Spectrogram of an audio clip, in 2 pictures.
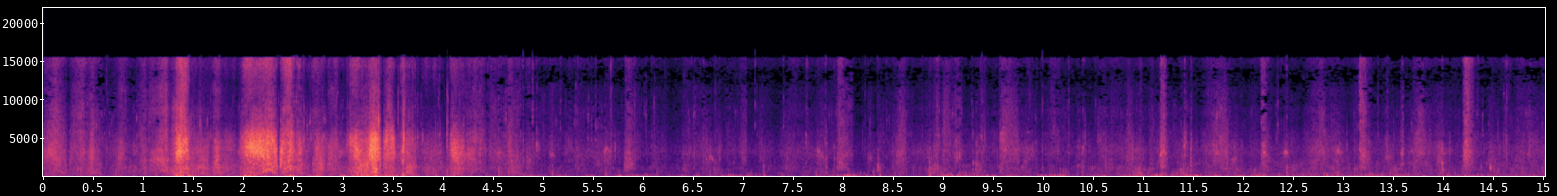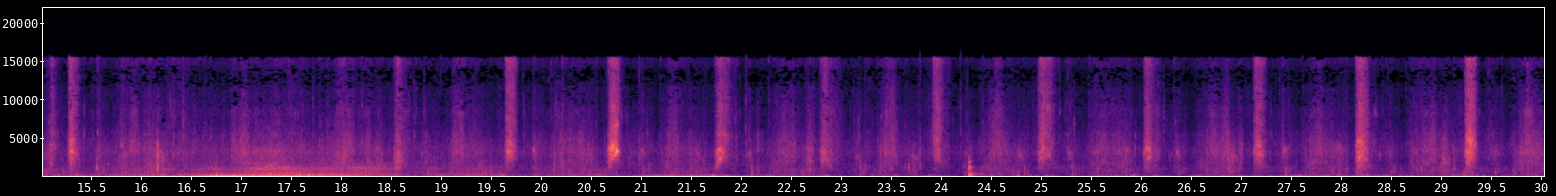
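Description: Footsteps on a pavement with the rub and knock of a hand-held phone, as the phone is carried while walking. A louder rustling burst comes near the start, and a low rumble swells and fades just past halfway.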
